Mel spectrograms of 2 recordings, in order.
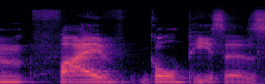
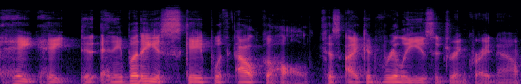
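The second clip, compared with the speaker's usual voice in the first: secretive, fully voiced stage whisper. Leaning in to half-whisper to another character, asking about alcohol: half-whispering in character. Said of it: "I'm gonna whisper to him".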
